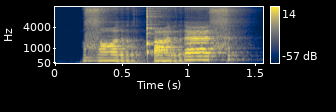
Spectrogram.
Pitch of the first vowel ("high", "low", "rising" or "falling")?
low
